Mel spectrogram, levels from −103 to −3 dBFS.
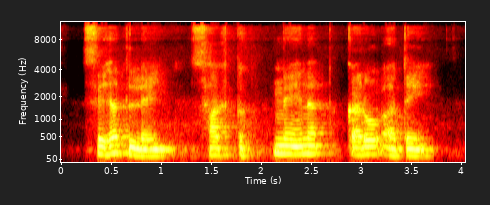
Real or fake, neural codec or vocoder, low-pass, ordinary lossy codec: fake; codec, 44.1 kHz, 7.8 kbps, DAC; 10.8 kHz; Opus, 24 kbps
